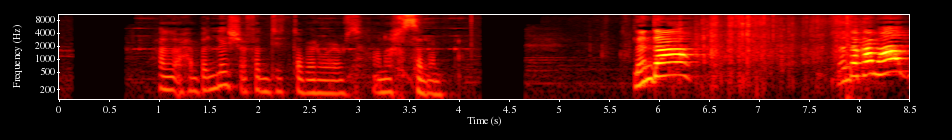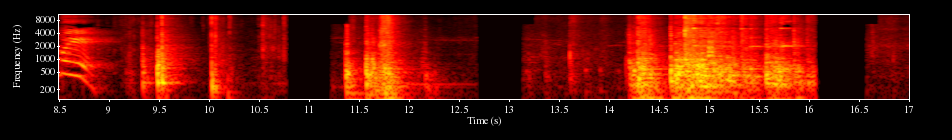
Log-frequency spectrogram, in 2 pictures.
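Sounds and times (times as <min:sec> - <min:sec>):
clattering and knocking: 0:14.2 - 0:16.1.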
